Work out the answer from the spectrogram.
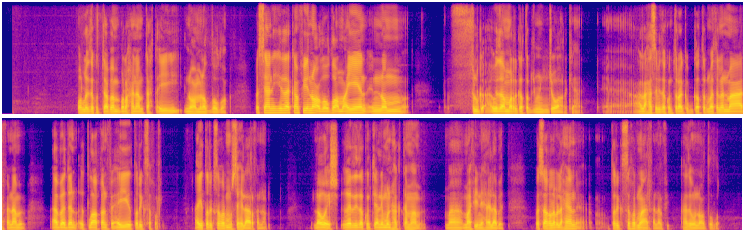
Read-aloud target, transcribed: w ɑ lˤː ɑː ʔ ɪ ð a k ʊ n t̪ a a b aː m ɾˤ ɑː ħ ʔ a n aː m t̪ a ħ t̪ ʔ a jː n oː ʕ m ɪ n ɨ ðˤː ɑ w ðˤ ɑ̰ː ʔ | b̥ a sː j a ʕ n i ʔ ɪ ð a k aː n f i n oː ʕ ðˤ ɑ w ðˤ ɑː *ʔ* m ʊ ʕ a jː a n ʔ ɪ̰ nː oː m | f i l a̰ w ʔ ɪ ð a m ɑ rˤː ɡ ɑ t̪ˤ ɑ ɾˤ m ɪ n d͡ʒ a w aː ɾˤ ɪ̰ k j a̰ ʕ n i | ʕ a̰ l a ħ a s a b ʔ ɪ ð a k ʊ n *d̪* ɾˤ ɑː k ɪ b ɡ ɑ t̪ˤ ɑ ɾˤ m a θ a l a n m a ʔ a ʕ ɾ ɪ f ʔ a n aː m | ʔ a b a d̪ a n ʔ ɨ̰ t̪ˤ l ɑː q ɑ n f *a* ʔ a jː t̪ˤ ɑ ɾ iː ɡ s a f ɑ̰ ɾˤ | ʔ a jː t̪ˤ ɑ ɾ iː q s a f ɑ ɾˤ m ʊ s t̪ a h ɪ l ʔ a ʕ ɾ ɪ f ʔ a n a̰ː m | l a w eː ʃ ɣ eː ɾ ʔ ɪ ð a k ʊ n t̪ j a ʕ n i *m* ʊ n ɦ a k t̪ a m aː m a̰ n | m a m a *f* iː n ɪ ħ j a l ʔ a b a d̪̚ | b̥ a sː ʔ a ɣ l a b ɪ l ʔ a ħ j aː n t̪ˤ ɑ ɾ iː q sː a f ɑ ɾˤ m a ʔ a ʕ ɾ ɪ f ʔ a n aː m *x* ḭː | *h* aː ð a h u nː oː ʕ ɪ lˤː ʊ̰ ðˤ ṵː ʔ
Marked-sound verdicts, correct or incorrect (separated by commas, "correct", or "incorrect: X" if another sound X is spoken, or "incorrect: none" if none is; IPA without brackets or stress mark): correct, incorrect: t̪, incorrect: i, correct, correct, incorrect: f, correct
